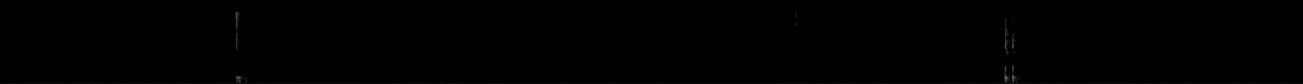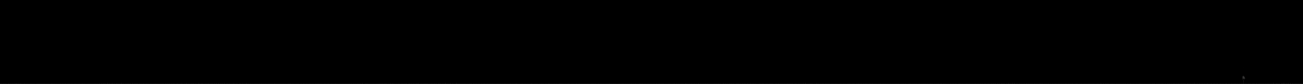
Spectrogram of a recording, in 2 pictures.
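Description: Water bubbles in a pot.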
